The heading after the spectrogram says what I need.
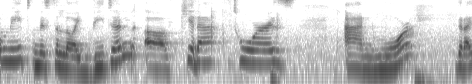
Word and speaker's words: Kidda: Lloyd Beaton of Kidda Tours and More.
